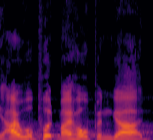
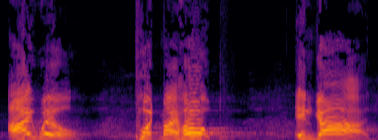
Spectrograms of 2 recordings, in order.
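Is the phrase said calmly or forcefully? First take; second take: calmly; forcefully. First: It is said in a plain, even voice. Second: It is said loudly with strong energy. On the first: "Say it with me" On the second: "Now let's say it like we mean it"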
